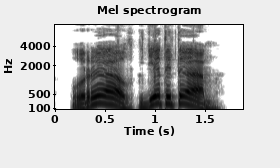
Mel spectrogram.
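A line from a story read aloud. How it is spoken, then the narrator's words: Shouted. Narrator (Russian): крикнул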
